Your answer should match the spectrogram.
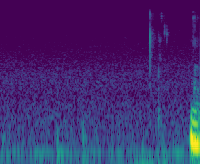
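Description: Near silence, with a faint click about one and a half seconds in, and a woman starting to speak right at the end.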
